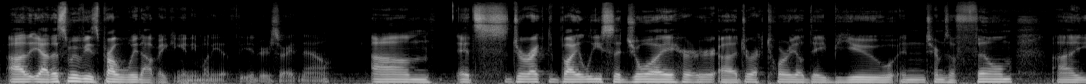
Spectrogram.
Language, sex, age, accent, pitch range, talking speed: English, male, 20-39, American, 105-120 Hz, 160 wpm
